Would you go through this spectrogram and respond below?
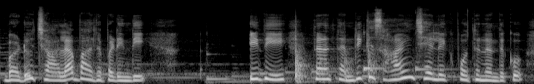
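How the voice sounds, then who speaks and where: A woman narrator telling a scripted children's story in a clear storytelling manner. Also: medium pitch, expressive, unhurried, music in the background.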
